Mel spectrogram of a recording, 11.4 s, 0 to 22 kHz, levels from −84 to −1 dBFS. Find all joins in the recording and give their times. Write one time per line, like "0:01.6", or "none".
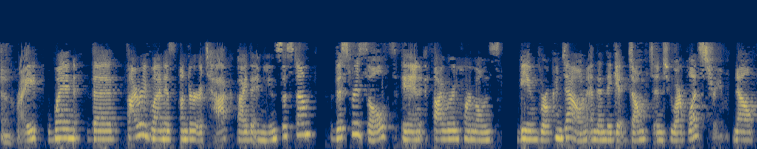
none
